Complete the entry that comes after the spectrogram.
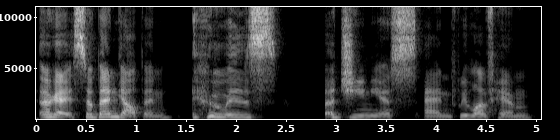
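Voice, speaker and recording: Woman, podcast guest, mid-pitched voice, chatty, effusive, quick to laugh, casual interview talk. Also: a bit bright, clear, resonant tone. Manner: chatty, effusive, laughs often while talking. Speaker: podcast guest, audio drama producer and director. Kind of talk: casual behind-the-scenes interview chat.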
